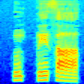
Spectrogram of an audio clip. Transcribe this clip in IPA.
ũpːẽ θa

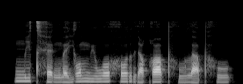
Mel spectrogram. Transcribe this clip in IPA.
mi˦ tʰɛ˨ŋ͡mɛ˨jo˦ my˦ wo˦ ho˦ri˨qʷa˦pʰu˨˦ la˨pʰu˦

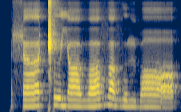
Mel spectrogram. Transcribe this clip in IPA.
ɬʌː ǁujɒːβɒ vɒvumbɑː

